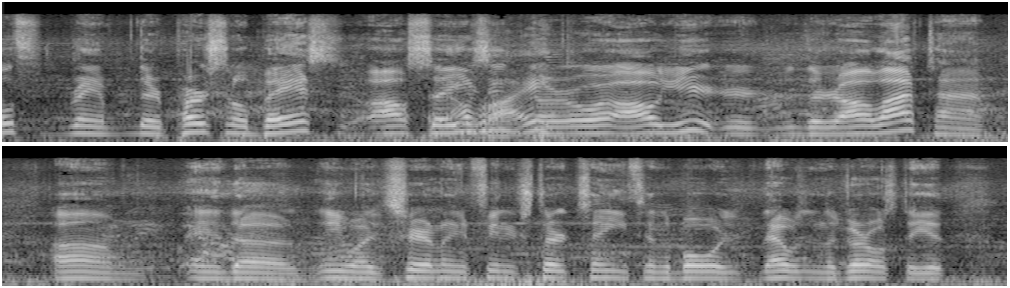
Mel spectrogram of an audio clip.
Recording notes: Live at 'Hope for Athens' at Swan Creek Park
